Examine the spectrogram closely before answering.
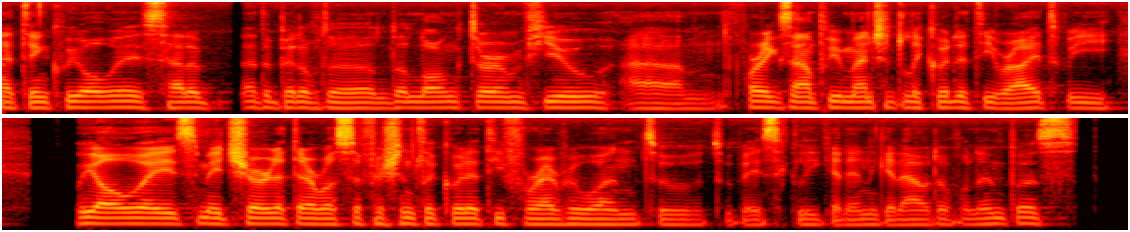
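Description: At a very fast pace with hardly any pauses, a man with a non-native accent speaks at medium pitch. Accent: non-American, foreign-accented English. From outside the United States. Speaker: crypto project community leader. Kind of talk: casual interview. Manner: hesitant, filler-heavy.

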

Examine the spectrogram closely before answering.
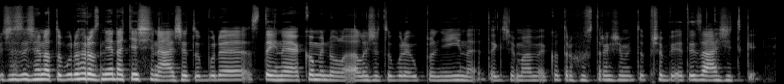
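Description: A woman talks at a medium pitch and a fairly quick pace. Her intonation stays monotone and flat. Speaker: traveller and author. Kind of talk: interview.

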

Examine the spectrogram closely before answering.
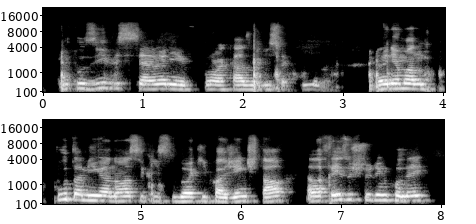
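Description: A man talks at a fairly quick pace with a high pitch and a dark, mellow tone. His loudness swings widely. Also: fairly even intonation. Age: 20s. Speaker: university student and startup founder. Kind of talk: casual chat.

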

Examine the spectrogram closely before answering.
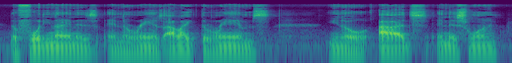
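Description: A man speaks in an American accent at a very slow pace. His pitch is very deep and low, his intonation monotone and flat. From Brooklyn, New York. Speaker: podcast host. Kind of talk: casual monologue. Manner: loose, filler-heavy delivery.

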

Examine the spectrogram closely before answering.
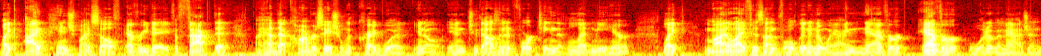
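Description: Very deep, low male voice in a Canadian prairie accent, bright and sharp in tone, at a moderate pace with ordinary pitch variation. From Saskatchewan, Canada (Regina). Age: 40s. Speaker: businessman and hunter. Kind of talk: casual interview.

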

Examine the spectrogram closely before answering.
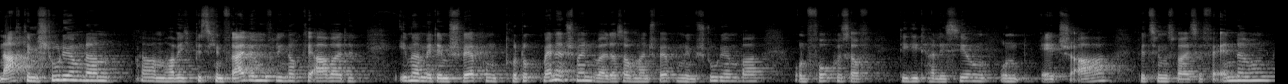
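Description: The speaker has a Franconian accent and fairly even intonation, heard with audible room echo and noticeable background noise. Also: man, fairly high pitch for a man, moderate pace. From Franconia, Nuremberg, Germany. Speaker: podcast co-host, business founder. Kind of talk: casual podcast introduction.

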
